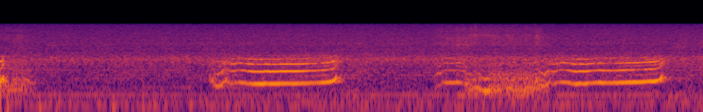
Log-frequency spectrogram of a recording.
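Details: Two English Bulldogs snore in long, droning, almost moaning tones, one drawn-out snore every few seconds.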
